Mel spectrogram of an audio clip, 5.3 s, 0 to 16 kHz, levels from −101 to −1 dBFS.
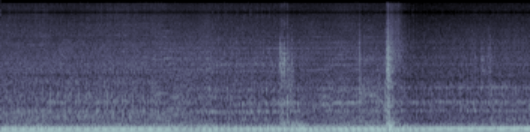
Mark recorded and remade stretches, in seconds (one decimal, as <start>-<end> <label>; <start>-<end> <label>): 0.0-1.5 recorded; 1.5-2.1 remade; 2.1-3.0 recorded; 3.0-3.8 remade; 3.8-5.3 recorded

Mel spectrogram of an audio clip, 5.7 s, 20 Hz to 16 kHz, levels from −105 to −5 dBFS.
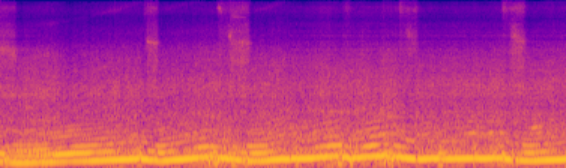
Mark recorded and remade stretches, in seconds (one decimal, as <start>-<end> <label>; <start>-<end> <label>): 0.0-0.4 remade; 0.4-2.9 recorded; 2.9-5.7 remade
